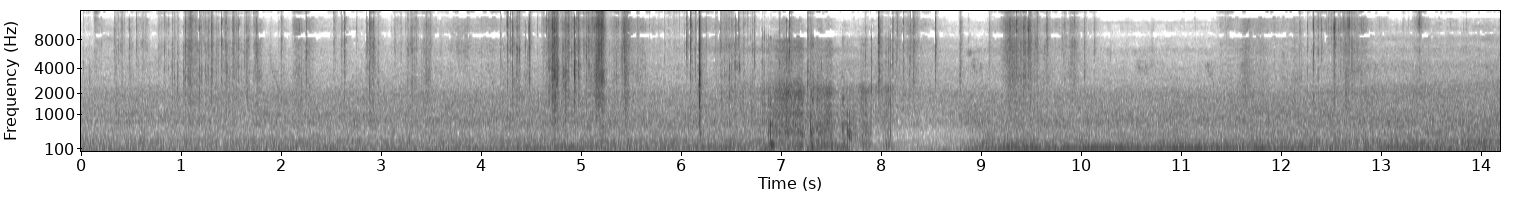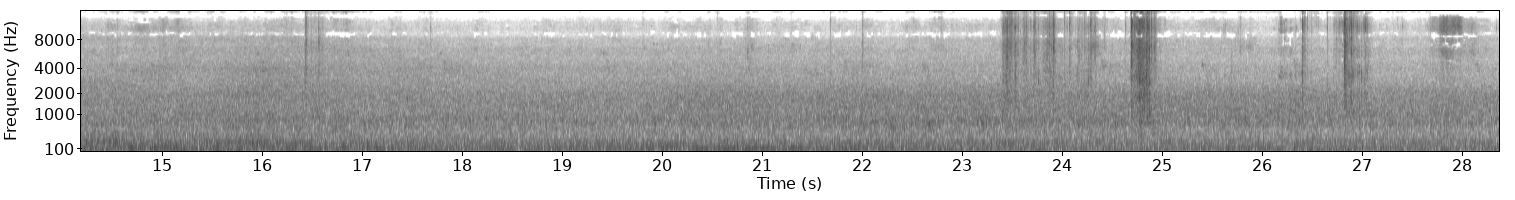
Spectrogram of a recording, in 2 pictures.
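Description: Steady low hum of a car engine running, with scattered crisp crunches as a hard-shell taco is bitten and chewed and crackles of its paper wrapper.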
